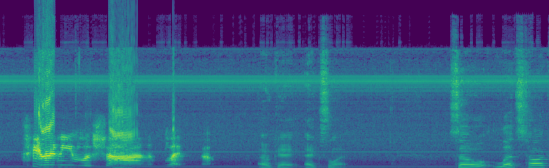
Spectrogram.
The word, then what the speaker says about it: Teirrany L Bledsoe: And can you say your full name for me so everyone Yes, gets the correct it's pronunciation? Teirrany L Bledsoe.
